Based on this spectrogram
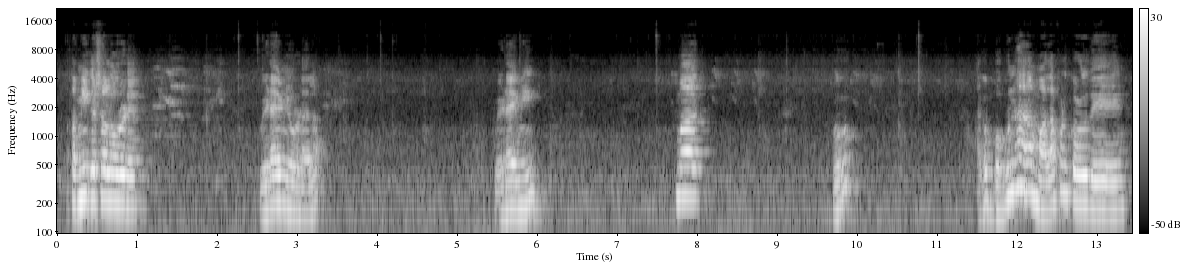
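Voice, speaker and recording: A cruel, controlling husband, played by a man in a dramatic monologue. He talks with slow, deliberate menace in a fairly high voice, his soft taunting breaking now and then into sharp outbursts. Every word feels like a threat. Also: a little hiss or hum. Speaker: actor in an audition.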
